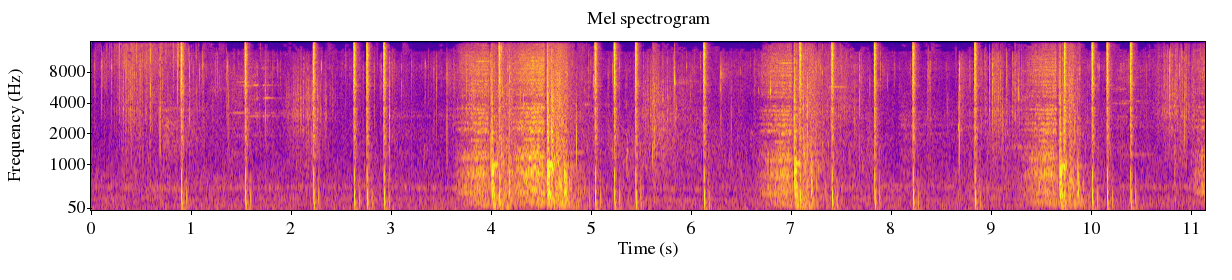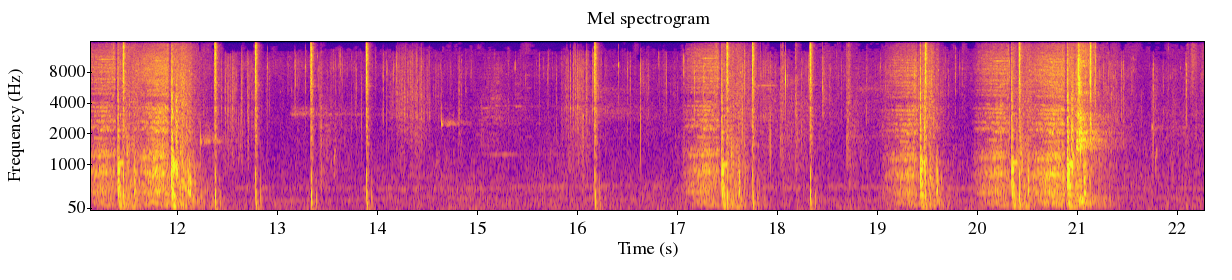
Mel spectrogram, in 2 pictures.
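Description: Stone discs click into place with sharp knocks.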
